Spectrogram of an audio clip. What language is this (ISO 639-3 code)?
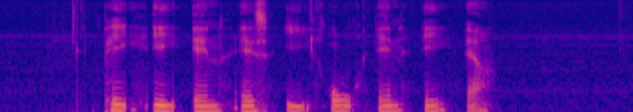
dan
